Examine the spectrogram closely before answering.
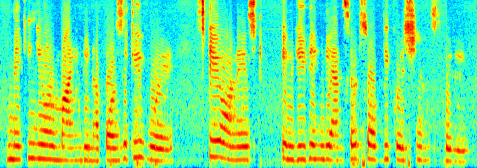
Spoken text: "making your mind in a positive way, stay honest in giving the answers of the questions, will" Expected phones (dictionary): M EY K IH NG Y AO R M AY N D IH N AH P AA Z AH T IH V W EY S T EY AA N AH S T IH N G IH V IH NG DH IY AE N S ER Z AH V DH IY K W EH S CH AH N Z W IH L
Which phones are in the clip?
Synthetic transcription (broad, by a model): M EY K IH NG Y AO R M AY N D IH N AH P AA Z AH T IH V W EY S T EY AA N AH S T IH N G IH V IH NG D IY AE N S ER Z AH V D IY K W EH S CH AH N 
